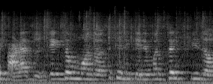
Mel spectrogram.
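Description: A woman talking, with a steady hiss behind her voice.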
